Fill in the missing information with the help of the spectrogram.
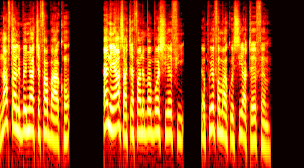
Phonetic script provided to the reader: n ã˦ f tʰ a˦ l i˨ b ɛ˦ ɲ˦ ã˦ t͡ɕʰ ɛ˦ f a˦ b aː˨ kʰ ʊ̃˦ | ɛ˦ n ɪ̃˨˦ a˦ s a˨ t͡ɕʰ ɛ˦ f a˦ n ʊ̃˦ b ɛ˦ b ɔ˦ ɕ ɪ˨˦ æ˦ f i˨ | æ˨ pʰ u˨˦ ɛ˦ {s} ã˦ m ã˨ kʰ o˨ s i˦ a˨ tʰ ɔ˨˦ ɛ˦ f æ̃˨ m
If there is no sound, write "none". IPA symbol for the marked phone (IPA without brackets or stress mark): f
